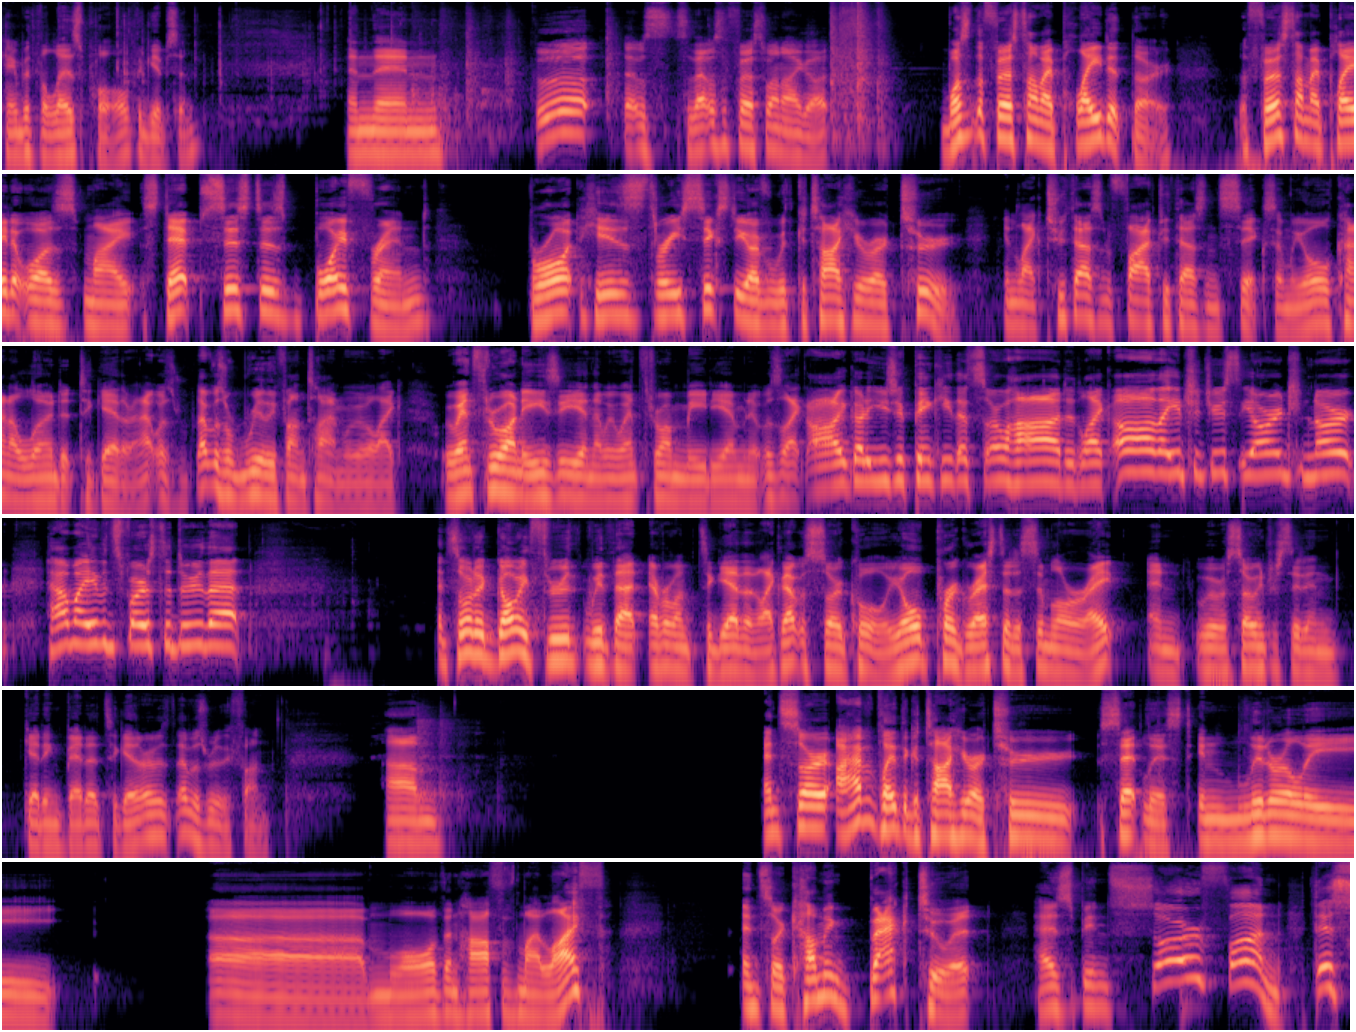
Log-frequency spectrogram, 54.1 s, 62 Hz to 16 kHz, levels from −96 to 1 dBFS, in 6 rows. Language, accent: English, Australian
